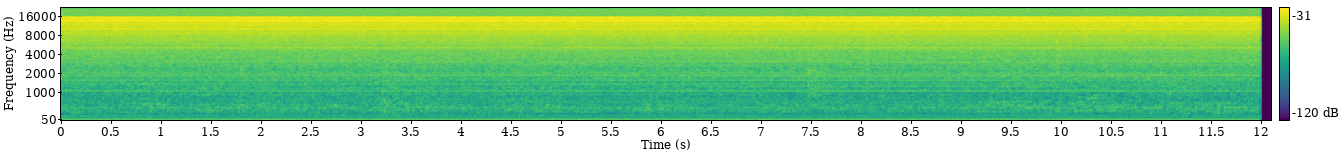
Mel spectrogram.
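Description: A man talks faintly, far off in a large room.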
